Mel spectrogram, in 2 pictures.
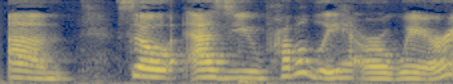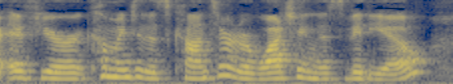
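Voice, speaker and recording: A woman's voice: a little high, moderate pace. A woman hosting an interview in a chatty conversational way, with occasional fillers. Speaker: interviewer, orchestra director.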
